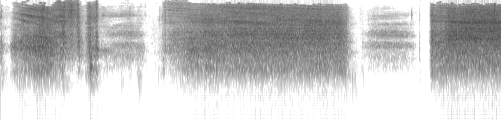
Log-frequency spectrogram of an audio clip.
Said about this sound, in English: Let me blow this balloon up again.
